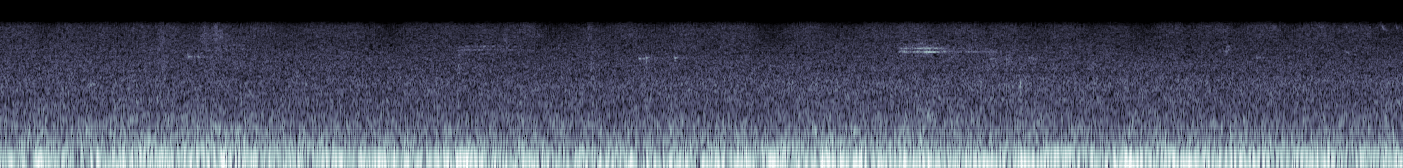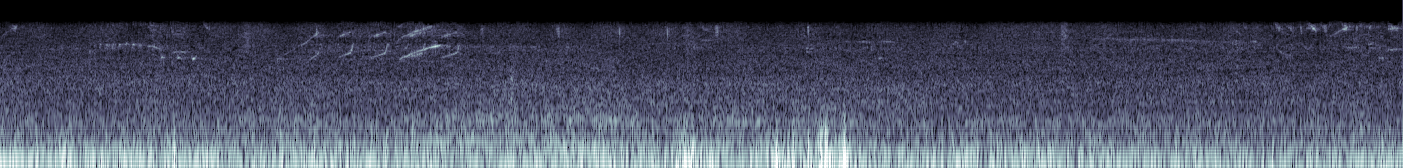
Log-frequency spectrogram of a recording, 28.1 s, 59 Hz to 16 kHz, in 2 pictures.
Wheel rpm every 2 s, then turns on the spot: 0, 0, 0, 0, 0, 0, 0, 0, 0, 0, 0, 0, 0, 0.
none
